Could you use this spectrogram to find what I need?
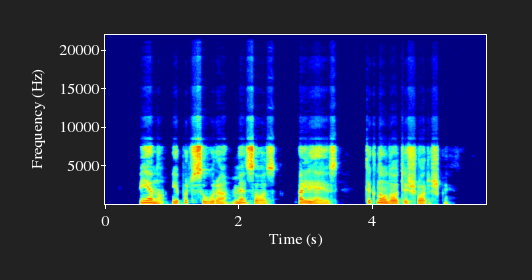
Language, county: Lithuanian, Kaunas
